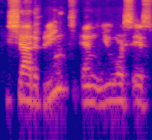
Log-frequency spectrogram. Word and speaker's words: Kärrbrink: And mine is pronounced Kärrbrink, and yours is pronounced Tjärnström.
